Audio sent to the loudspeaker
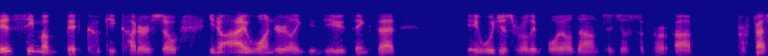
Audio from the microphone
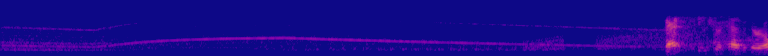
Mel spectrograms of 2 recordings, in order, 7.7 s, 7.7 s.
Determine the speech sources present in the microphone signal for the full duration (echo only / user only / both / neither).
user only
